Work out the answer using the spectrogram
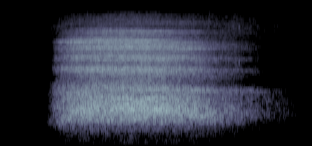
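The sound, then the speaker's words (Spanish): One long, deep breath is taken during a guided breathing exercise, in through the nose and out through the mouth. It is a loud, airy rush that swells quickly, holds, then tapers off slowly, with no voices around it. “De nuevo inhalas profundo por tu nariz. Y por tu boca sueltas.”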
